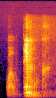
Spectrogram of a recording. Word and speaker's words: Cuauhtémoc: Cuauhtémoc. O sea, aquí también estamos viendo un diptongo wow para referirnos Cuauhtémoc.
